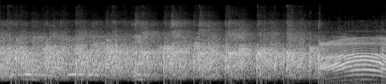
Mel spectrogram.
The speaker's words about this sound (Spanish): Déselo al Señor ese aplauso, por favor, si se lo va a dar.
